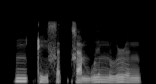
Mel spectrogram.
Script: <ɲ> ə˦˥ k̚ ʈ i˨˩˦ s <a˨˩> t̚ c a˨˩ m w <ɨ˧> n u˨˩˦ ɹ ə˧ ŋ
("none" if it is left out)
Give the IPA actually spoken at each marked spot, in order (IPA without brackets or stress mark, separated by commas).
ɲ, a˨˩, ɨ˧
